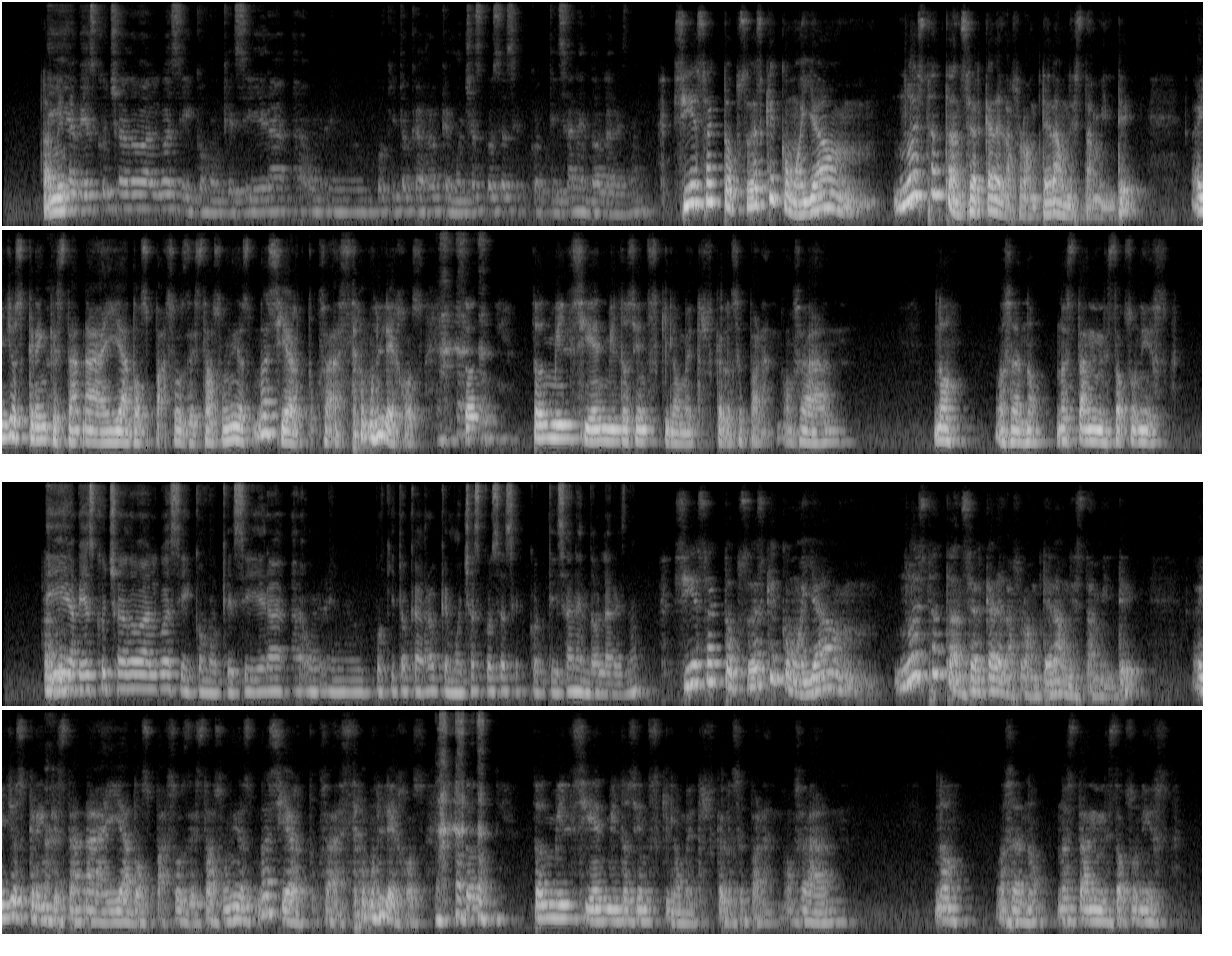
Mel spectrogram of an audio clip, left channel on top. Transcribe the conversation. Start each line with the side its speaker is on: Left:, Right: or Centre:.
Left: También
Right: Sí, había escuchado algo así, como que sí era un, un poquito caro, que muchas cosas se cotizan en dólares, ¿no?
Left: Sí, exacto. Pues es que como allá mm, no están tan cerca de la frontera, honestamente, ellos creen
Right: Ajá.
Left: que están ahí a dos pasos de Estados Unidos. No es cierto, o sea, <laughs> está muy lejos.
Right: <laughs>
Left: Son, son 1100, 1200 kilómetros que los separan. O sea, no, o sea, no, no están en Estados Unidos.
